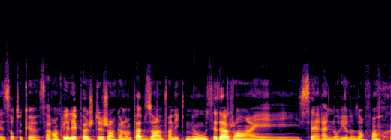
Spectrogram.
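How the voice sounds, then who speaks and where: Delivered at a fairly quick pace in a monotone, flat way, the speech sits on a very clean recording with a silent background. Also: woman, fairly low pitch for a woman, hardly any pauses. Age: 30s. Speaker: craft brewery partner. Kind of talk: interview.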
